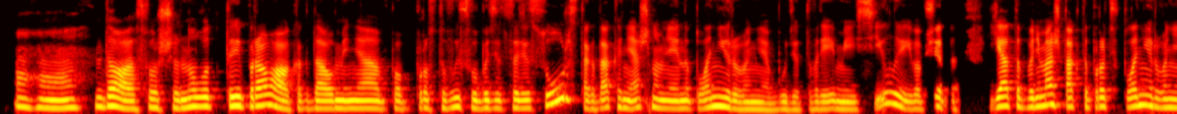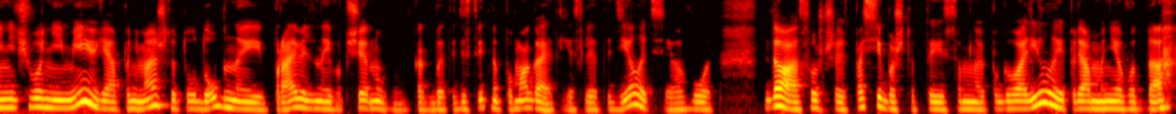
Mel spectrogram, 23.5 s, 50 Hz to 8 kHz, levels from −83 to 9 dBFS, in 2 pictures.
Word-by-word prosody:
Ага. 165 -2 +1
Да, 185 -5 +6
слушай, 160 +1 -1
ну, 180 +4 +4
вот, 190 0 +2
ты 200 +1 +6
права, 195 -5 +5
когда 150 +1 +1
у - - 0
меня 155 -1 +3
по 150 -2 -3
просто 160 +3 -5
высвободится 160 -2 -1
ресурс, 225 - +2
тогда, 155 +3 -1
конечно, 170 +1 -1
у - - +1
меня 155 -1 +2
и - - +1
на 155 0 +2
планирование 150 -5 +1
будет 130 0 -6
время 140 0 -1
и - - -4
силы. 190 - 0
И 145 - -2
вообще-то 145 +2 -3 0.3
я-то, 195 +1 +3
понимаешь, 195 +6 +2
так-то, 185 -3 0
против 190 +2 -2
планирования 180 -3 +1
ничего 170 +2 -2
не 165 -2 +1
имею, 215 - +3
я 150 -2 -3
понимаю, 150 +7 -2
что 210 -7 -6
это 150 +1 -11
удобно 155 +4 -2
и 135 -2 -3
правильно 150 +4 -2
и, 140 - -2
вообще, 155 +3 -5
ну, 150 -3 -4 0.2
как 130 -1 -10
бы, 130 0 -6
это 130 0 -13
действительно 150 +3 -7
помогает, 145 -2 -3
если 130 +1 -9
это 130 +1 -13
делать, 165 +7 -3
а, 125 +1 -7
вот. 135 -1 -6 0.5
Да, 180 -4 +6
слушай, 145 -1 -6
спасибо, 170 -3 -2
что 140 0 -10
ты 140 +1 -5
со 140 +3 -9
мной 140 -2 -2
поговорила 150 - 0
и 175 -7 +2
прям 145 0 -1
мне 145 0 +1
вот, 140 0 -8
да, 145 +1 +1
155 Hz, 175 wpm, -21 LUFS, 140-180 Hz, 0.5 s, Да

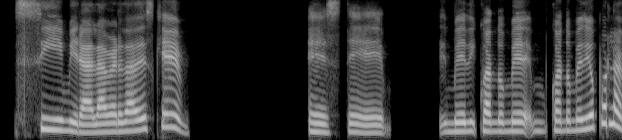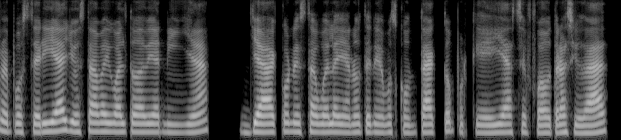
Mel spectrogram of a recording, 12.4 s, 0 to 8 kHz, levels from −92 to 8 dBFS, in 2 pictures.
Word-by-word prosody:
Sí, 230 -3 +2
mira, 180 -5 +4
la 175 +1 +4
verdad 190 +3 +4
es 240 +1 0
que 275 - +2 1.2
este 170 -3 -1 0.5
me 185 +3 +1
di 195 - -1
cuando 195 -1 +2
me 195 0 +1 0.2
cuando 210 0 0
me 220 +1 +1
dio 260 +3 +4
por 365 +5 +1
la 330 -4 +5
repostería, 185 +1 0
yo 200 -3 -1
estaba 190 +1 -1
igual, 185 -1 -1
todavía 180 -1 -1
niña. 175 +3 -3 0.3
Ya 180 +1 +3
con 190 +1 -5
esta 185 0 -2
abuela 175 0 0
ya 170 -1 -2
no 175 +1 -3
teníamos 175 0 -5
contacto 170 +3 -3
porque 170 -3 -7
ella 175 +1 -1
se 175 0 -8
fue 160 -1 -4
a - - 0
otra 165 +1 -1
ciudad. 165 +2 +1
180 Hz, 180 wpm, -23 LUFS, 175-195 Hz, 1.2 s, la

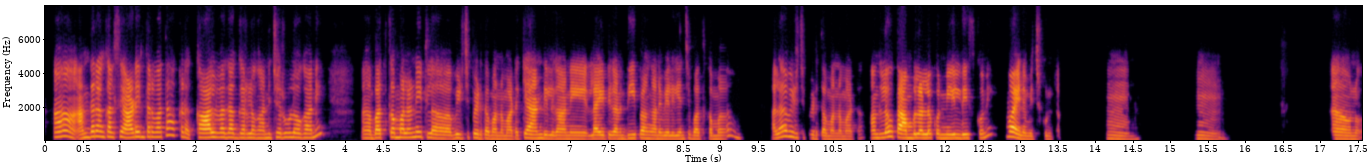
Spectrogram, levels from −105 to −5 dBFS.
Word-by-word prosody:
ఆ! - - +5 0.3
అందరం 300 +7 +2
కలిసి 285 +1 0
ఆడిన 275 +3 +4
తరువాత 280 +3 -1
అక్కడ 285 -8 -5 0.2
కాలువ 255 +1 +7
దగ్గరలో 240 -1 -2
గాని, 220 +1 -3
చెరువులో 260 0 -2
గాని 240 - -2 0.6
ఆ - - -3
బతుకమ్మలని 255 +3 +2
ఇట్లా 245 -4 -1 0.2
విడిచిపెడతామన్నమాట. 205 -6 -4
క్యాండిల్ 210 -3 +2
గాని, 185 0 -1 0.2
లైట్ 195 0 +2
గాని, 190 -1 -2
దీపం 215 0 -1
గాని 190 -1 -3
వెలిగించి 185 +2 -5
బతుకమ్మ 180 0 -7 0.7
అలా 255 +7 0
విడిచిపెడతామన్నమాట. 180 - -8 0.2
అందులో 240 +5 +1
తాంబూలంలో 225 0 +6
కొన్ని 220 -2 -3
నీళ్ళు 215 0 0
తీసుకొని 225 - -7 0.3
వైయానమిచ్చుకుంటాం. 175 - +1 0.6
హ్మ్. 180 -3 -10 0.9
హ్మ్. 180 -4 -11 1.6
అవును. 175 -2 -3
220 Hz, 115 wpm, -23 LUFS, 185-250 Hz, 1.6 s, కాలువ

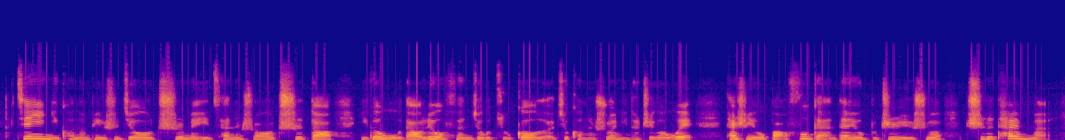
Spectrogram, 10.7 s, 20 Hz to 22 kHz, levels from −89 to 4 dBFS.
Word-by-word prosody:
建 325 0 +5
议 320 - +4
你 250 -6 -1
可 245 - -7
能 220 0 -6
平 230 -2 -5
时 235 0 -6
就 240 -2 -1
吃 255 +2 +1
每 220 -6 -3
一 215 +3 -5
餐 245 +2 -5
的 235 0 -7
时 245 - -4
候 225 0 -2
吃 250 +1 +5
到 240 -3 +3 0.2
一 230 - -10
个 260 +2 +4
5 240 - -1
到 235 -1 +4
6 280 +1 +3
分 235 -1 -7
就 230 -2 -3
足 210 - -10
够 255 -2 +2
了， - - -6
就 250 - -4
可 235 - -6
能 225 0 -14
说 245 +1 -2
你 230 -3 -10
的 205 0 -13
这 245 0 -3
个 230 -2 -3
胃 260 0 +4 0.3
它 260 -1 +5
是 270 0 +2
有 250 +1 0
饱 255 -2 +2
腹 315 0 -2
感， 240 -5 -2
但 250 0 +1
又 245 - -2
不 235 -3 -11
至 250 +5 -1
于 225 -2 -3
说 235 0 -1 0.2
吃 270 - +5
得 270 - -1
太 340 +5 +3
满。 250 -9 -4
245 Hz, 280 characters per minute, -23 LUFS, 230-255 Hz, 0.3 s, 建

